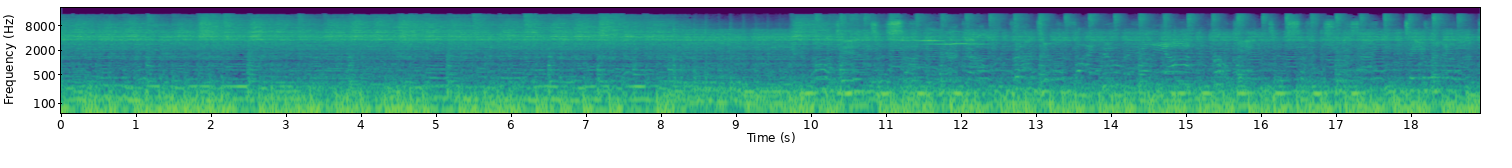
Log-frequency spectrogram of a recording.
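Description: Live rock band with electric guitars playing loud through a pub PA, with a heavy low end and a steady beat. The top end thins out briefly about eight seconds in before the band comes back in full.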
